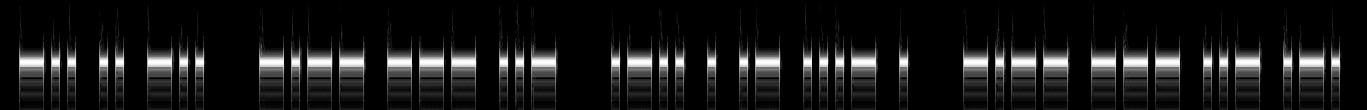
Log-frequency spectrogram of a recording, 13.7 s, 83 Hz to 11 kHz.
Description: Morse code, heard as a keyed tone, about 16 wpm, 700 Hz. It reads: DID YOU LEAVE YOUR
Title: Sentences from Top 1000 Words - Review Part 3 - 15wpm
